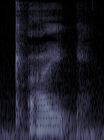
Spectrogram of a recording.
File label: "k'ai'", hazel nut, Cahto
